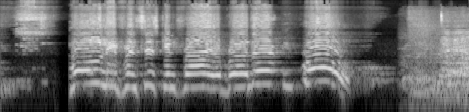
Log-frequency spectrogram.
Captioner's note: sing songy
